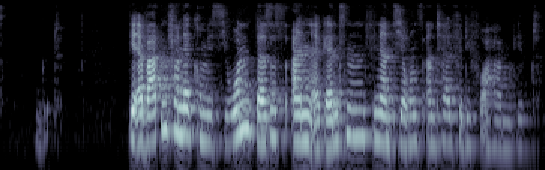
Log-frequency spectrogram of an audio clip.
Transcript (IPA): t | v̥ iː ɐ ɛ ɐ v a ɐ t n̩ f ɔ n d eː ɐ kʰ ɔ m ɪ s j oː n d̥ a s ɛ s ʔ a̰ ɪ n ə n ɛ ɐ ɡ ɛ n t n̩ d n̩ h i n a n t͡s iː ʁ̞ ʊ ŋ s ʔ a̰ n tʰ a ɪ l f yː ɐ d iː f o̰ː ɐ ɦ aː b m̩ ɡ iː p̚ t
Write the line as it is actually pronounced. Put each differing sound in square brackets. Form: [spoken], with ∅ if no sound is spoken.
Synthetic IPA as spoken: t | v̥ iː ɐ ɛ ɐ v a ɐ t n̩ f ɔ n d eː ɐ kʰ ɔ m ɪ s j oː n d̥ a s ɛ s ʔ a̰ ɪ n ə n ɛ ɐ ɡ ɛ n [t͡s] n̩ d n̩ [f] i n a n t͡s iː ʁ̞ ʊ ŋ s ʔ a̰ n tʰ a ɪ l f yː ɐ d iː f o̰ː ɐ ɦ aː b m̩ ɡ iː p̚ t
